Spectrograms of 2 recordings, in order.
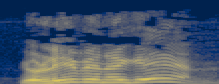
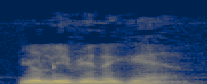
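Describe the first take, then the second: First: The phrase is said at a loud volume. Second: The phrase is said at a soft volume. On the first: "She said it loud" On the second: "she didn't say it in that tone of voice"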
